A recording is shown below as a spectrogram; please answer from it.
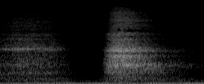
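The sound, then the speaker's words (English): A person takes one slow, deep breath, heard as a soft airy breath, a short silent pause, then a second, louder and fuller breath sound, all fairly quiet with no talking. “Now take a big, deep breath.”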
